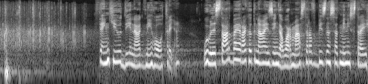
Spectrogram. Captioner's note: applause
